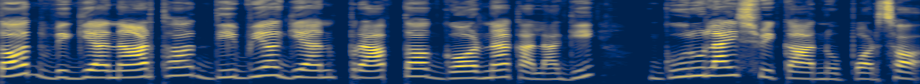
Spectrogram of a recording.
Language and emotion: Nepali, neutral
